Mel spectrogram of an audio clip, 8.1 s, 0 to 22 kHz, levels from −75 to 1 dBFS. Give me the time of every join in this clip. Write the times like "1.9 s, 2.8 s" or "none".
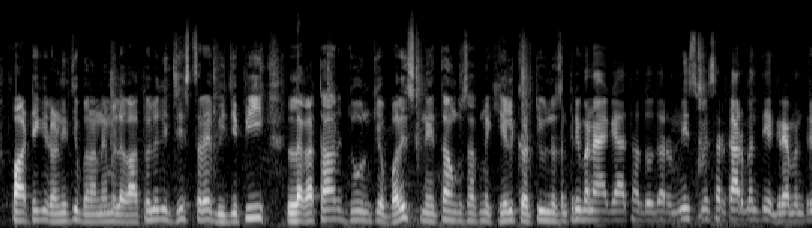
5.6 s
